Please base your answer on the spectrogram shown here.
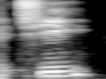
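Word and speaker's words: ち: But this you just pronounce it tsu, and you say ti, you say chi, actually, and si is she.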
